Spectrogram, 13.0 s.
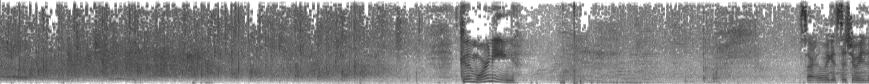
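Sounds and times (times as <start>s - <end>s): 
audience applause welcoming a speaker to the morning service: 0.0s - 6.2s
speech: 6.9s - 7.9s, 12.1s - 13.0s.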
